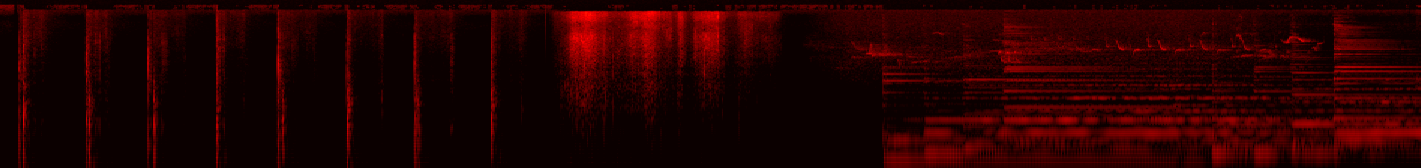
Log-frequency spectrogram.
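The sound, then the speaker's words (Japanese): Steady footsteps and a brief rush of noise give way to small birds chirping softly in the background in a courtyard, where they are offered bird feed from an outstretched palm. Their light tweets are layered over a sustained, calm musical ambience. “小鳥の餌だよ。あげてごらん。手のひらに乗せて、腕を伸ばして。”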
